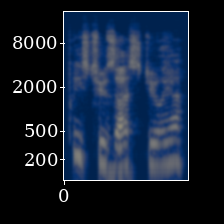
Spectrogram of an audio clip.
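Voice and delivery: high, begging plea. Retold or imitated. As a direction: plead with her not to go. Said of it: "And Nancy's like".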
